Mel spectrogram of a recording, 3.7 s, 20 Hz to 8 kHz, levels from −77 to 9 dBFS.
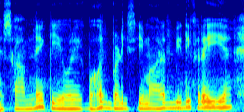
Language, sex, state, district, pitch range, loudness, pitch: Hindi, male, Jharkhand, Ranchi, 120-140 Hz, -18 LUFS, 125 Hz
